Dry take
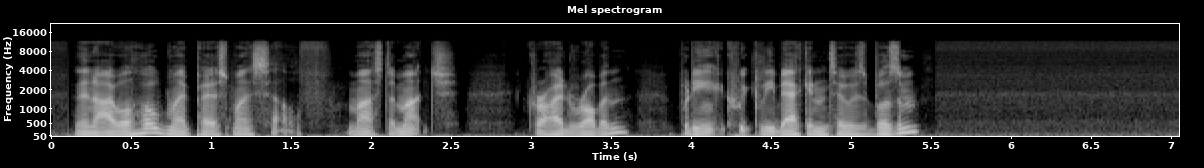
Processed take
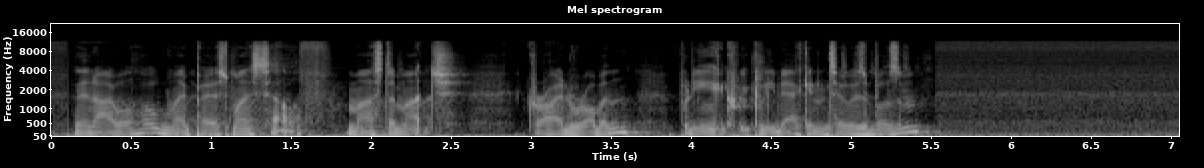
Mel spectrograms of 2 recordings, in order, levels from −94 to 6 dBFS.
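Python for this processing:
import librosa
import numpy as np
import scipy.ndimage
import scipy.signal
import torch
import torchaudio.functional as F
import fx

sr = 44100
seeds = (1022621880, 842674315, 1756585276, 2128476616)

y = fx.over_compress(x, sr, threshold_db=-28.0, ratio=-1.0)
y = fx.echo_filtered(y, sr, ms=71, feedback_pct=49, hz=1900.0, wet_db=-15.0)
y = y * librosa.db_to_amplitude(-5.5)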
